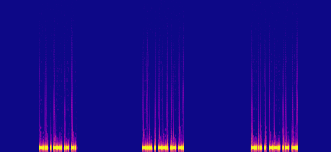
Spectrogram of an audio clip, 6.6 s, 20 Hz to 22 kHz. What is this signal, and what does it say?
Morse code, heard as a keyed tone, about 60 wpm, 700 Hz. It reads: BEGAN BEGAN BEGAN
